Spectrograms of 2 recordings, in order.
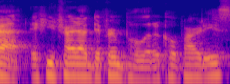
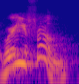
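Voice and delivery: higher-pitched mock question; curious customer; 9 semitones higher than usual. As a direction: imitate a customer asking, pitched up. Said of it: "He's like".

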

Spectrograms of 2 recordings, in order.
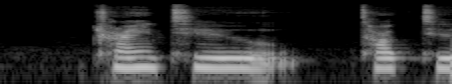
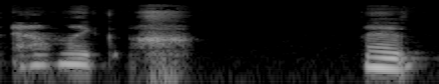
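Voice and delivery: sighing "man" in a breathless whisper; dreamy whisper; 4 semitones higher, 8 dB quieter than usual. Real, not acted. Fan swooning at the drama's confession, whispering. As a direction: melt over the line, whispered.

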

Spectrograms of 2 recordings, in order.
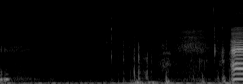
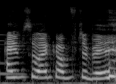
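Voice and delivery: awkward mock voice; 5 semitones higher, 7 dB louder than usual. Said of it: "und bin so".

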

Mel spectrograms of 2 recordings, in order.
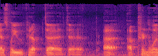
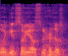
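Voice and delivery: normal talking voice

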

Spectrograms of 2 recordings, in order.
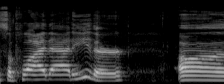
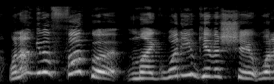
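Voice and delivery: outraged outburst; 8 semitones higher than usual. Real, not acted. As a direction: pitch jumps way up in sudden outrage.

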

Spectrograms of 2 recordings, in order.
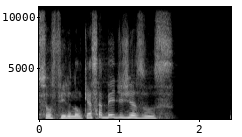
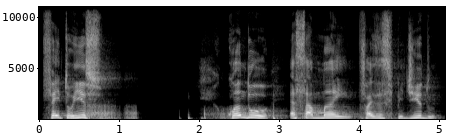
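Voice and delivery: normal talking voice

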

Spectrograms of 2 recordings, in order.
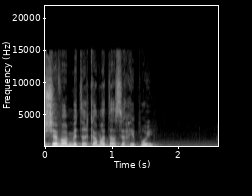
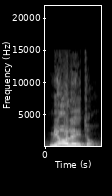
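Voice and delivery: higher, louder call; 6 semitones higher, 8 dB louder than usual. Retold or imitated. Someone asking who rides with the child, loud call. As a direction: call out across the crowd. Calling for a volunteer.

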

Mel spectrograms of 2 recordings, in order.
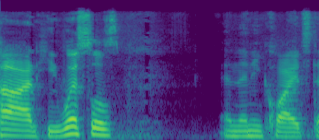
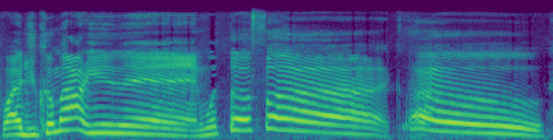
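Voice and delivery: loud, slow New Jersey mobster rant; Sopranos mobster voice; 9 semitones higher, 5 dB louder, much slower than usual. Retold or imitated. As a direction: bark it like a Jersey wiseguy. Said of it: "I gotta quit watching The Sopranos".

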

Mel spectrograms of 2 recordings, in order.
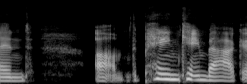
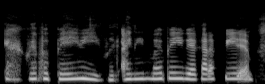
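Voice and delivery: higher, pressing plea to her husband; urgent plea; 6 semitones higher, faster than usual. Retold or imitated. Wife waking her husband to feed the baby, urgently. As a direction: insist you need your baby now.

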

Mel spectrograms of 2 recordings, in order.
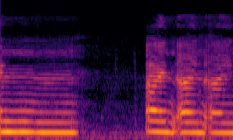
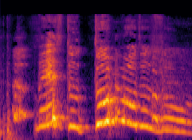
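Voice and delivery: high laughing jibe; 8 semitones higher, 5 dB louder than usual. Real, not acted. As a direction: laugh through the question. Laughing at the clip.

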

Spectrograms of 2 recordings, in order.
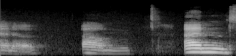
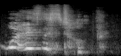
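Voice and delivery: laughing; 8 semitones higher, slower than usual. Real, not acted. Embarrassed laughing.

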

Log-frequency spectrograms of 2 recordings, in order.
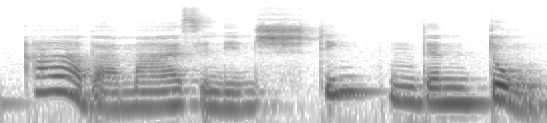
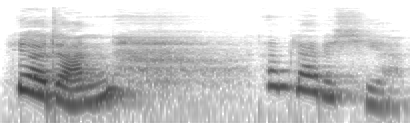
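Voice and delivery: higher, louder, firmly decided; with determination; 6 semitones higher, 5 dB louder than usual. A narrator's reading. Worm refusing the deva's heaven, firmly and loudly. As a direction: dig in your heels and refuse. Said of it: "erklärte der Wurm mit Bestimmtheit".

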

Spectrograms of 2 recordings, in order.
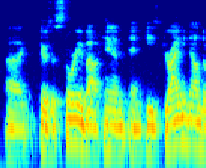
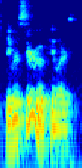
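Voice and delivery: ordinary delivery

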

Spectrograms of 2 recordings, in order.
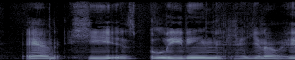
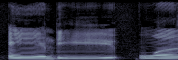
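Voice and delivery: a stunned, incredulous "Andy, what?"; baffled disbelief; 8 semitones higher, 5 dB louder, much slower than usual. Retold or imitated. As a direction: voice jumping up on "what" in shock. Finding Andy tied up, baffled.

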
